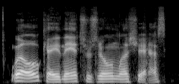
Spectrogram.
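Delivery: normal talking voice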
